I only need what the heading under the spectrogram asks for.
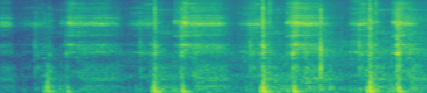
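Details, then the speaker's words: Jaguar F-Type R brake pedal pushed by hand: a high squeak on each press and release with a soft thump at the bottom of the stroke; the owner suspects the pedal bushings, unresolved after three dealer visits. "Hear that squeaking? That's right. To me, that sounds like pedal bushings."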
